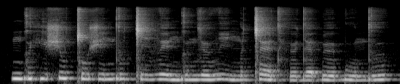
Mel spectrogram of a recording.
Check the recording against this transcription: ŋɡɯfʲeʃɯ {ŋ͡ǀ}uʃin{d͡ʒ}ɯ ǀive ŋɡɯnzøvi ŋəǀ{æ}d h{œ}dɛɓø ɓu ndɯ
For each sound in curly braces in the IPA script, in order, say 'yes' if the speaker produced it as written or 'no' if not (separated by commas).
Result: no, no, no, no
